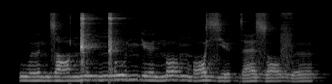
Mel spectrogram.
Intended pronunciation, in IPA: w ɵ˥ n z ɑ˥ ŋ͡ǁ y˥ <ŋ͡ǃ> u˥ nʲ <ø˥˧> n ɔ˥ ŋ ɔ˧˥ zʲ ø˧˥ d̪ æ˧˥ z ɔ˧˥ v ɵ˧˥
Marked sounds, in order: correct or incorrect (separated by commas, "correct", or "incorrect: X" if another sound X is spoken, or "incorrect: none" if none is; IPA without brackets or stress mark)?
incorrect: ŋ͡ǁ, correct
